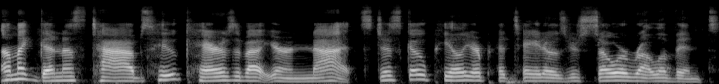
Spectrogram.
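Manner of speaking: slow delivery, "nuts" stretched and drawn out. Imitating what the others say about her nuts: Colton impression. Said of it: "an impression of Colton".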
